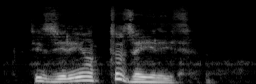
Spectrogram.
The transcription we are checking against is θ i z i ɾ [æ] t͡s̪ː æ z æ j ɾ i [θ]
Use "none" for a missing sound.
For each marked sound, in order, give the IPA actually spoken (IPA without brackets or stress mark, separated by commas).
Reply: i, θ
